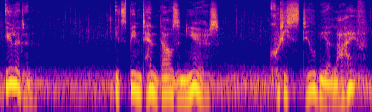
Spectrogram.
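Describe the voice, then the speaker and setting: A woman's voice: on the low side, lively intonation, slow, creaky, noisy background, full character voice. An actress playing a resolute, defiant female elf priestess. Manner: determined, defiant.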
